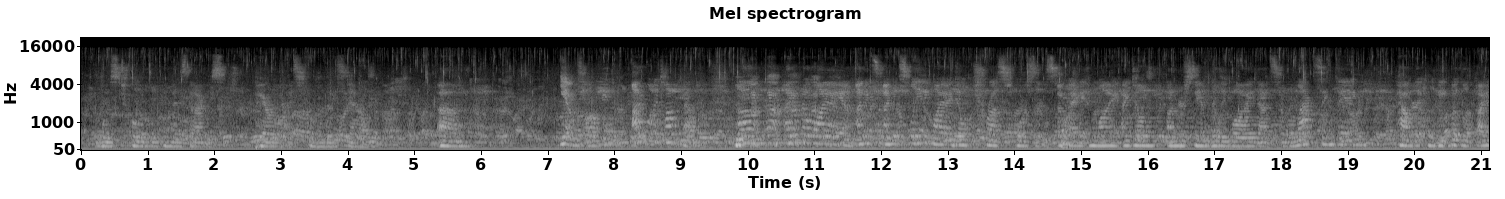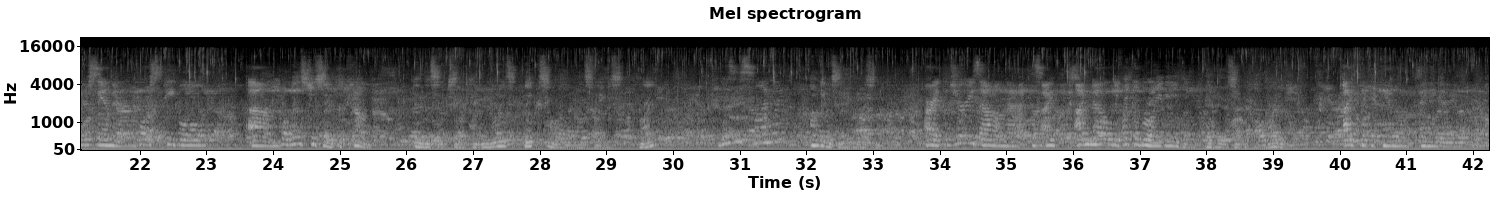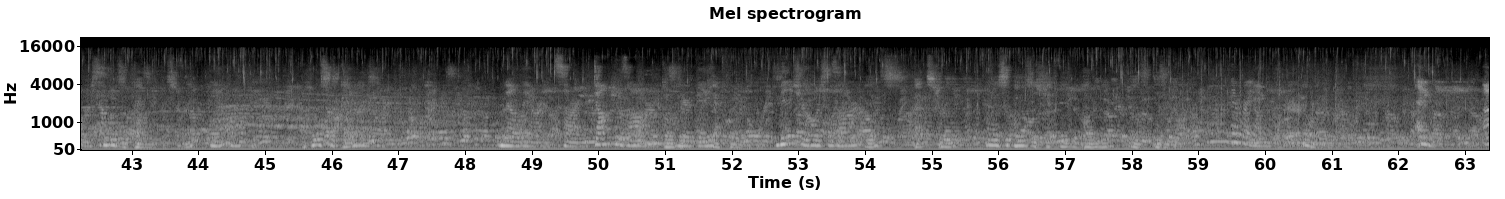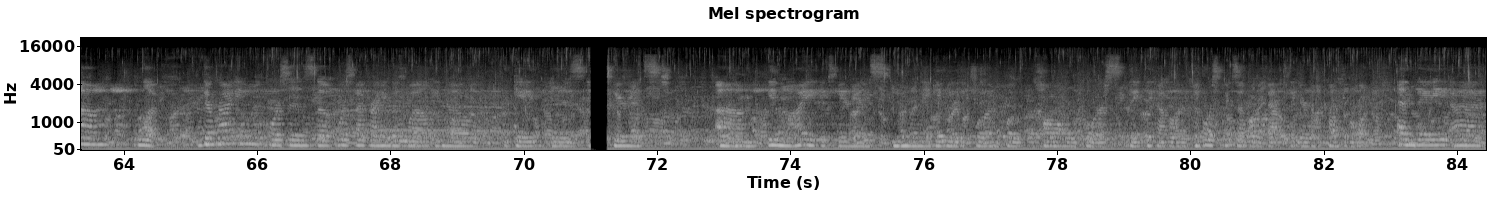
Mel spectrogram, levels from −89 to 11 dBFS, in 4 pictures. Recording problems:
off-mic speech; far
echo of what is said; noticeable; throughout; 250 ms later, 15 dB below the speech
room echo; noticeable; dies away in 0.3 s
chatter from many people; loud; throughout; 4 dB below the speech
electrical hum; noticeable; throughout; 60 Hz, 20 dB below the speech
audio cutting out; at 1:11

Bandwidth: 15 kHz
